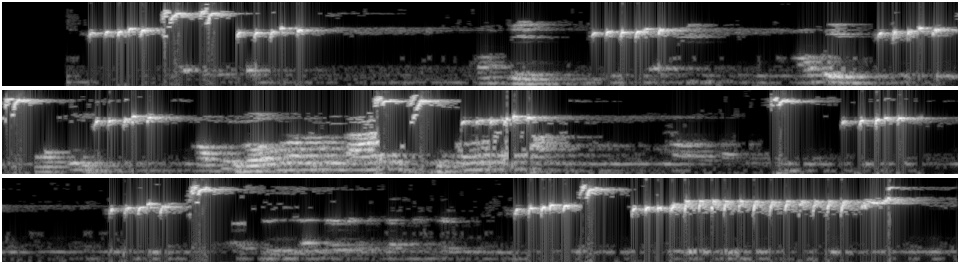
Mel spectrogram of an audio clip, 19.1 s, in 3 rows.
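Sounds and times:
cucak rante song: 0:00.4 - 0:19.1.

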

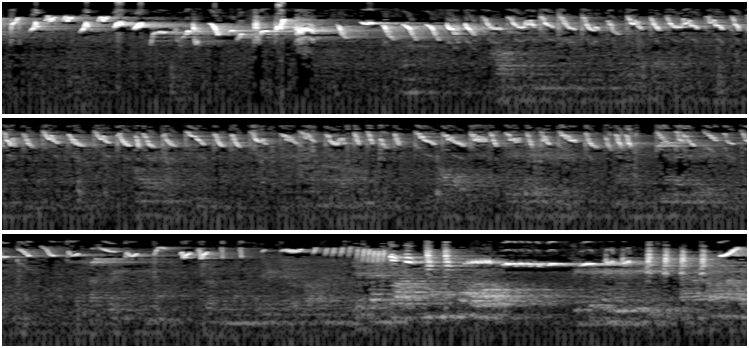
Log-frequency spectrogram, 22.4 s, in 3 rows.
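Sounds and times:
lemon-bellied white-eye from Lombok twittering: 0:00.0 - 0:22.3.

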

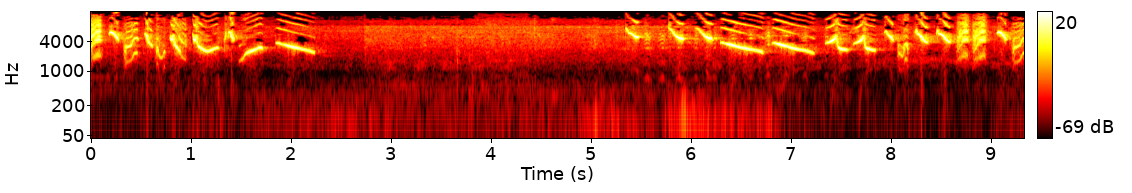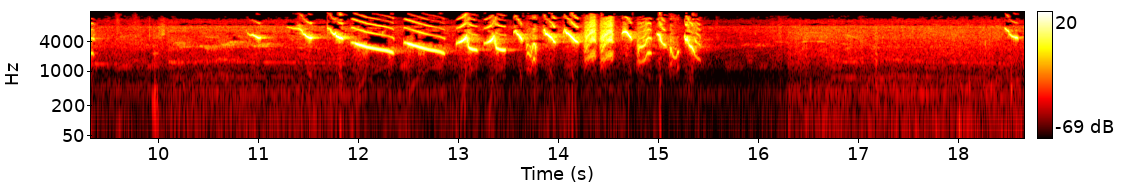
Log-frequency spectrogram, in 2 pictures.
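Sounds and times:
Javan tesia piercing high chirps and falling whistles: 0:00.0 - 0:02.3, 0:05.4 - 0:09.4, 0:10.9 - 0:15.5, 0:18.5 - 0:18.6.

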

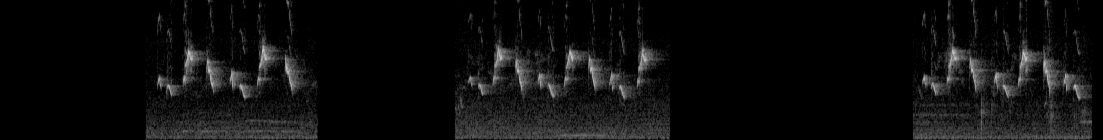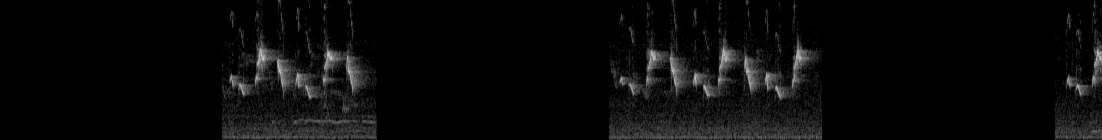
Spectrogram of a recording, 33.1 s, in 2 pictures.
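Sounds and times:
Flame-breasted sunbird song of shrill slurred chirps: 0:02.2 - 0:04.8, 0:06.8 - 0:10.1, 0:13.7 - 0:16.4, 0:19.9 - 0:22.2, 0:25.7 - 0:28.9, 0:32.4 - 0:33.0.

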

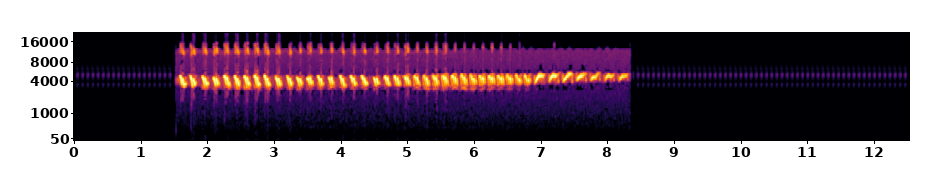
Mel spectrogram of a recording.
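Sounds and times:
bird chirping: 0:01.6 - 0:08.4.

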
